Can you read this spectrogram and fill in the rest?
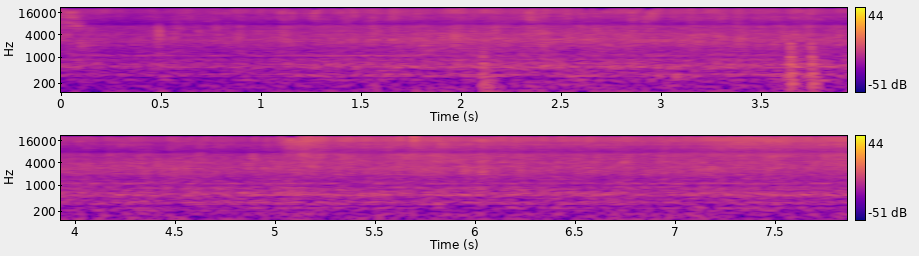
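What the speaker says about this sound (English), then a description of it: "It's going to start sizzling, you guys." Onions sizzle in melted butter in a pan, a steady, dense crackling hiss that holds evenly throughout, close and moderately loud with no talking.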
